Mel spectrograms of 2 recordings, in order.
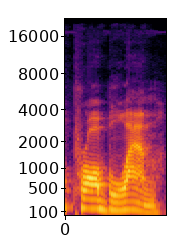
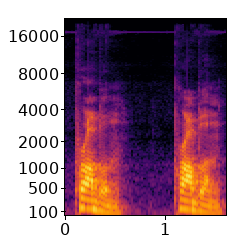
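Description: First: The last syllable's vowel is pronounced fully and clearly. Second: The last syllable's vowel is reduced, sounds merge together. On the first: The speaker calls it wrong. "Ми не кажемо problem. Звучить жахливо" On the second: The speaker calls it right. "Тобто оці останні звуки просто зливаються"

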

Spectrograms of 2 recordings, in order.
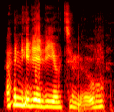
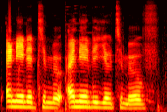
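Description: First: The tone is soft and gentle. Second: The tone is blunt and rude. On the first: The speaker calls it right. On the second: The speaker calls it wrong.

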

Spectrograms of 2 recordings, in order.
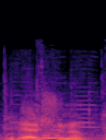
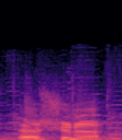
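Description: The two takes are said the same way.

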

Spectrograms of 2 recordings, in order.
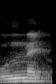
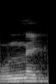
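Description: Both takes have the same delivery.

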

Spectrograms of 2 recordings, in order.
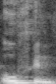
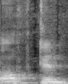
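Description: First: The t sound in the middle is silent. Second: The t sound in the middle is pronounced. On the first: "আমরা ওফেন পড়বো" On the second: "এটা উচ্চারণ অনেকে অফটেন পড়ে"

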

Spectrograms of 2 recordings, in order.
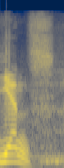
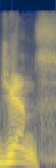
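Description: First: The name is said with a Swedish pronunciation. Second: The name is said with an American pronunciation. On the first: This is how Swedes say the name. "In Sweden we say Jens" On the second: This is how Americans say the name. "as you guys say"

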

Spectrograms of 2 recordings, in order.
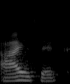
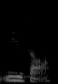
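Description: First: The name is said in plain English style. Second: The name is said with an Ojibwe accent. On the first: "they couldn't say Isaac" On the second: "they had an accent, because they only spoke Ojibwe"

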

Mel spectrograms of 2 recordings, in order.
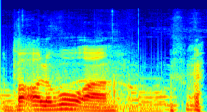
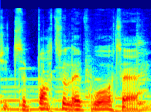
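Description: First: It is said in a common British accent. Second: It is said in a posh British accent.

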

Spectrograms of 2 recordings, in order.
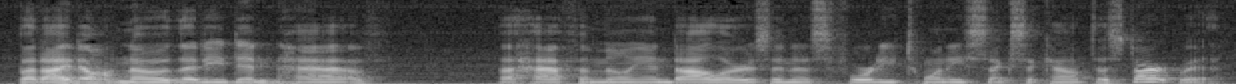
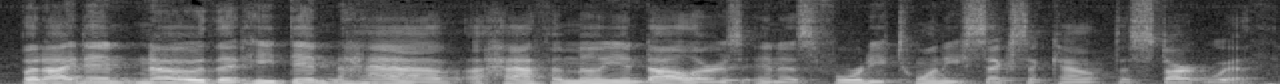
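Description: First: It is read with a question's rising tune. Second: It is read as a flat statement.

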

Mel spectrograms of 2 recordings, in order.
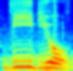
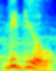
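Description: First: The first syllable is drawn out long. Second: The second syllable is drawn out long. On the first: The speaker calls it wrong. "Week வந்து நம்ம அப்படியே track பண்ணி கொண்டு போகிற மாதிரி இருக்கும்" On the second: The speaker calls it right. "இங்கே டி தான் நம்ம ட்ராக் பண்ணணும்"

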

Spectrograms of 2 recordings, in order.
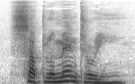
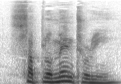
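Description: Both takes have the same delivery.

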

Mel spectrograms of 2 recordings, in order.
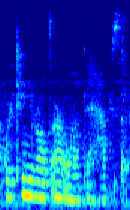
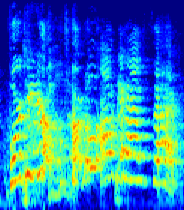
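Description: First: It is said at a quieter volume. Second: It is said at a louder volume.

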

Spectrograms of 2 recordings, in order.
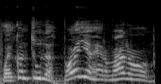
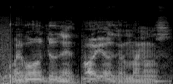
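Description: First: It is said in a normal voice. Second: It is said in a deep voice.

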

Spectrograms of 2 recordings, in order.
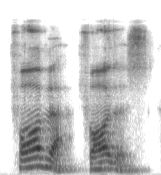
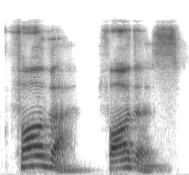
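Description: No difference in how they are said.

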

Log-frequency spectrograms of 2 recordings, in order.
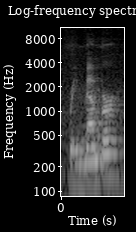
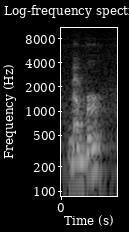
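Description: First: All syllables are pronounced fully. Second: The first syllable is dropped. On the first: The speaker calls it right. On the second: The speaker calls it wrong.

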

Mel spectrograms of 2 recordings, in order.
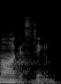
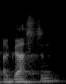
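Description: First: The name is said the everyday way. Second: The name is said the fancy way. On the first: This is the ordinary way of saying the name. "I just call him Augustine" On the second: This is how refined speakers say the name. "Fancy people like to say Augustine"

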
